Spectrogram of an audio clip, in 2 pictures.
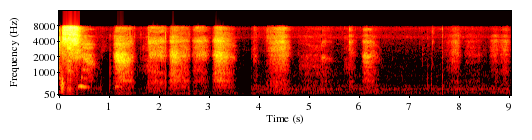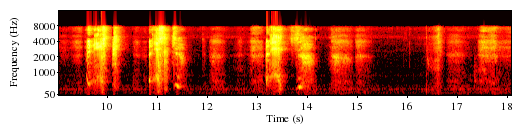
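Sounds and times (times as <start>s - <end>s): woman sneezing: 0.0s - 0.8s, 9.6s - 11.6s, 13.1s - 14.2s.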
